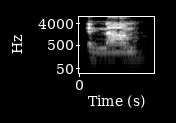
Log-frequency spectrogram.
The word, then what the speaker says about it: enam: So the way that's pronounced in Akan is enam, flesh, meat of any animal.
